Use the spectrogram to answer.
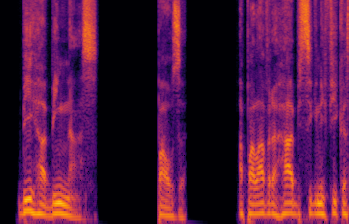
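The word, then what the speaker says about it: بِرَبِّ النَّاسِ: Vamos separar. Brabi. Pausa. Anas. Pausa. Ligando. Birain nas.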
